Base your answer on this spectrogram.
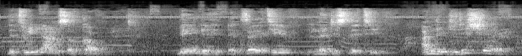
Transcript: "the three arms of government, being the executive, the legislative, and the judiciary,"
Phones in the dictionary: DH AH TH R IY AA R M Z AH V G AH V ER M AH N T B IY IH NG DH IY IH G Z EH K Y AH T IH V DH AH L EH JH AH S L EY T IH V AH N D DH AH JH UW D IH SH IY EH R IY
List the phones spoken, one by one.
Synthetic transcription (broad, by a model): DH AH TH R IY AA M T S AH V G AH V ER M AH N T B IY IH NG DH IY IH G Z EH K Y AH T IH V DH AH L EH JH AH S L EY T IH V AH N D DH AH JH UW D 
